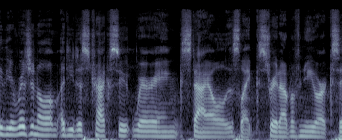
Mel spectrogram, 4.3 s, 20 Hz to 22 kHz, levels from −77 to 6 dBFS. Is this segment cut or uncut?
uncut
